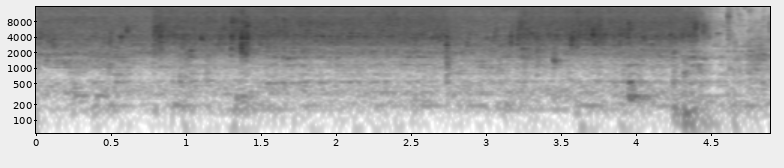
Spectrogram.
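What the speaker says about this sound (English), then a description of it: "So let's just go ahead and wet the face." A tap runs steadily into a sink to wet the face before shaving, a close, even wash of water with small splashes, then cutting off near the end; no one speaks.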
